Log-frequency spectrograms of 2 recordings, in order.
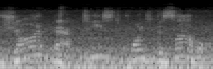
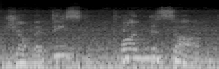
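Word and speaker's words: Jean Baptiste Point du Sable: father of Chicago, and I just said that guy's name wrong. I said how most Chicagoans say his name. It's Baptiste Pointe de Sable, but that's not right. He was a Haitian man. He spoke French. His name was French, and I once had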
